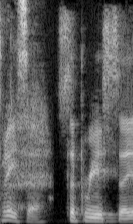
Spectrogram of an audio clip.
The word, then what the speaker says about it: Saprissa: Saprissa, yeah.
